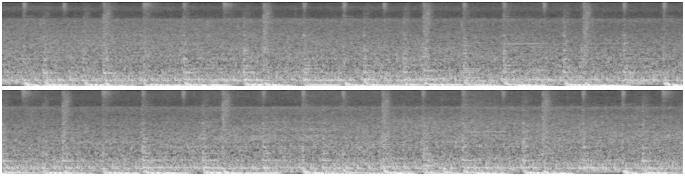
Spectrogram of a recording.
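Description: Heavy rain pouring down while strong gusty wind buffets the microphone in uneven low rumbles, with scattered sharp ticks throughout.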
